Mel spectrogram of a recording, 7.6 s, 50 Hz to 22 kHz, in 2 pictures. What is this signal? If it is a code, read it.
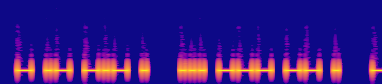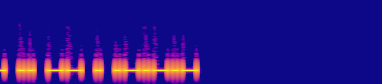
Morse code, heard as a keyed tone, about 25 wpm, 700 Hz. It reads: TAKE SOME TIME.
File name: practice / 25wpm / Sentences with 3-Word Phrases - 25wpm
